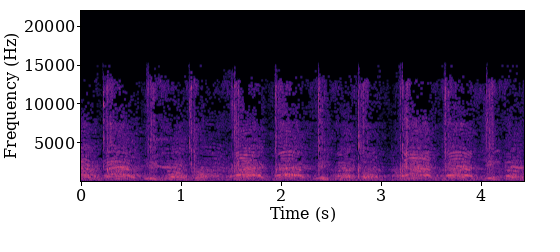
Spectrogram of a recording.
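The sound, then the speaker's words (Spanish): Protesters chant in the streets of Tehran, Iran. Many voices shout together in rhythmic bursts that repeat at a steady, quick pace, loud and forceful throughout. “Este es el sonido de Teherán, pero las protestas se han repetido por 131 ciudades de las 31 provincias de Irán.”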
